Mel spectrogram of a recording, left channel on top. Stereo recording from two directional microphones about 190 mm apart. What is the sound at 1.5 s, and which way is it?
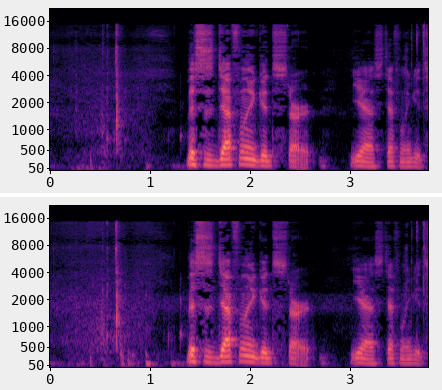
Speech, 25° left (ahead or behind).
